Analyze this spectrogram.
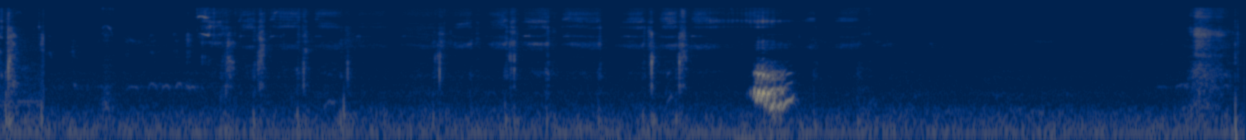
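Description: A Shih Tzu puppy gives a single brief, rising-and-falling whining cry against a quiet room.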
